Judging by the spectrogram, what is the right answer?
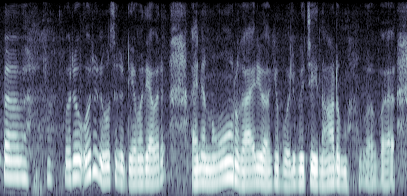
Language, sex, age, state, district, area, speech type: Malayalam, female, 60+, Kerala, Thiruvananthapuram, urban, spontaneous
